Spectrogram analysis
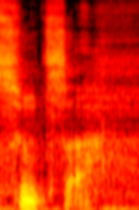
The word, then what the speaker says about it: Sun Tzu: cannot will be victorious Sun Tzu as you would pronounce it that has my friends of China China would say since it now good old soon saw so it looks like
